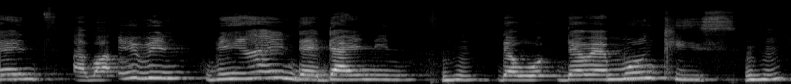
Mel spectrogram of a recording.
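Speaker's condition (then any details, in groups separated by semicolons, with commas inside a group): Cerebral palsy; from birth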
